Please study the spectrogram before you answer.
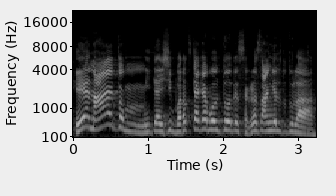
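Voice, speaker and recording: A man's voice: very high voice, lively intonation, brisk, sharp tone, soft background music. A man hosting a live stream in casual, bossy, joking banter, throwing in English words. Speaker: gaming streamer.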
